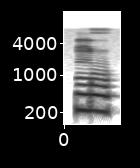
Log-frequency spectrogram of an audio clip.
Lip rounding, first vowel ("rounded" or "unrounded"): rounded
